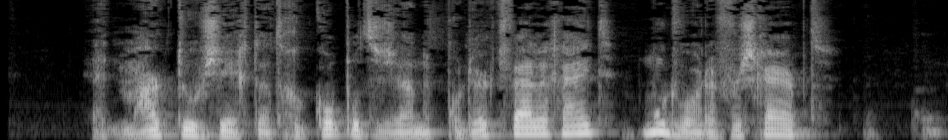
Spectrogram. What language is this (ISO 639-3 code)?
nld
